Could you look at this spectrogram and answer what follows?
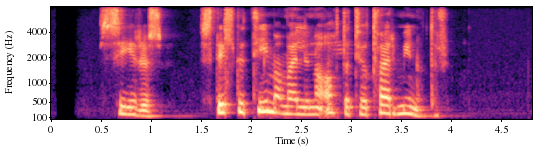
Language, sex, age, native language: Icelandic, female, 40-49, Icelandic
